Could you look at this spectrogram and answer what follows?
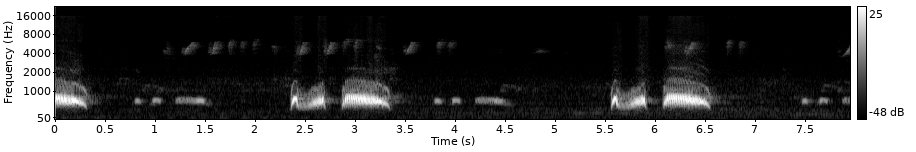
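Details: Spotted dove used as a decoy, cooing to incite rivals to fight. Two clear phrases of deep hollow coos, a short note followed by a drawn-out one, separated by faint soft notes and pauses.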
